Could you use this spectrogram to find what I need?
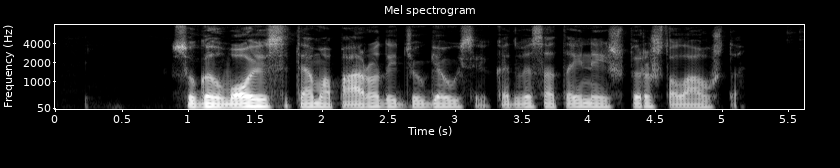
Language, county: Lithuanian, Kaunas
